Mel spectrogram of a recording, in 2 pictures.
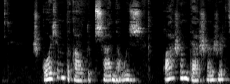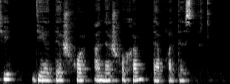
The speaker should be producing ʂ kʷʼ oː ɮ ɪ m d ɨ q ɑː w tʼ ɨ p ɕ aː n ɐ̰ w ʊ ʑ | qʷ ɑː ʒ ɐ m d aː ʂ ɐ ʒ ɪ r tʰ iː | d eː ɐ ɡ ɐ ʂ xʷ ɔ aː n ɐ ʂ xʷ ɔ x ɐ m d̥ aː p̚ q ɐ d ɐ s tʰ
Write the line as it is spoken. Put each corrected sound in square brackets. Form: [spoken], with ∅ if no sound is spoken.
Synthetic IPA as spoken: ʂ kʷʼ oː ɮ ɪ m d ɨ q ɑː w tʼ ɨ p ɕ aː n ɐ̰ w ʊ ʑ | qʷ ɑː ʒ ɐ m d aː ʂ ɐ ʒ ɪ r tʰ iː | d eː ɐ [d] ɐ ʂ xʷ ɔ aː n ɐ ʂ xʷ ɔ x ɐ m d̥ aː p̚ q ɐ d ɐ s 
